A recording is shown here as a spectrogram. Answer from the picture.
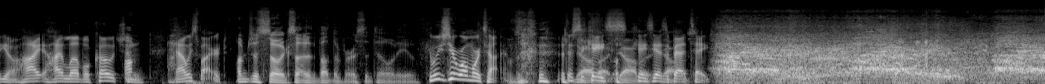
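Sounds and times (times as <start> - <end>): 
speech: 0.0 - 10.2
laughter: 5.1 - 7.0, 8.4 - 10.4
crowd chanting: 7.1 - 10.4.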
